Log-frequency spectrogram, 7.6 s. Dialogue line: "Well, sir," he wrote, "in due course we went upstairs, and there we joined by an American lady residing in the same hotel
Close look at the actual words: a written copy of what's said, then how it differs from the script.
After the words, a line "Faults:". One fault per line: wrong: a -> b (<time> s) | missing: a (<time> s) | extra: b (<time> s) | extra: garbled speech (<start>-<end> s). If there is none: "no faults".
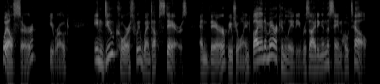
"Well, sir," he wrote, "in due course we went upstairs, and there we joined by an American lady residing in the same hotel
Faults:
no faults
